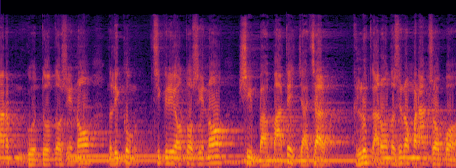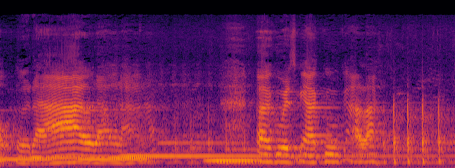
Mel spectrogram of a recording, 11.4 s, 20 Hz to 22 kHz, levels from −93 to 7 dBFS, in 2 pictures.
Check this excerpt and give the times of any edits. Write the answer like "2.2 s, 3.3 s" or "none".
1.8 s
